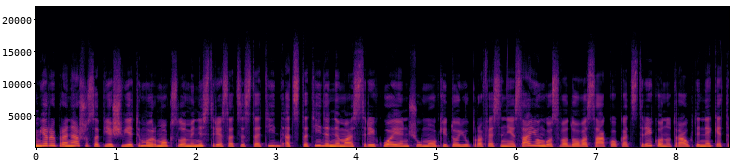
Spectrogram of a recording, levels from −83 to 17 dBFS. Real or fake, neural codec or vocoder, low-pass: real; none; 19.8 kHz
